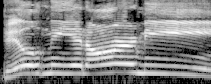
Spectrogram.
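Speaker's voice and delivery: mock very high, drawn-out, theatrical delivery. Retelling a scene where a character summons an army: imitating a dramatic command. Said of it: "she's like".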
